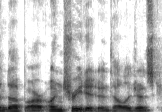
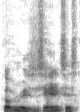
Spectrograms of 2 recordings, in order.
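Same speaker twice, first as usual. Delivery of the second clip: normal talking voice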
